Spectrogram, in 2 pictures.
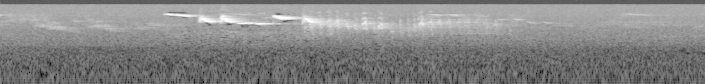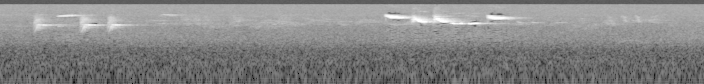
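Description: A songbird singing two short, high song phrases about nine seconds apart, each a quick run of notes falling in pitch, with a briefer, quieter call between them.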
